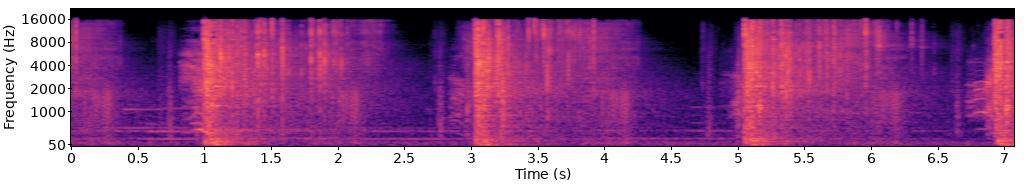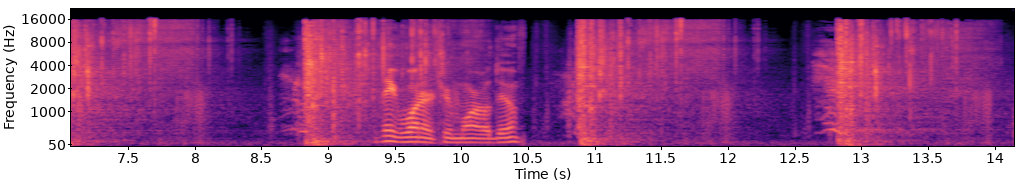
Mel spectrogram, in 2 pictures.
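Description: A heavy hammer thuds on a hard floor again and again.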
